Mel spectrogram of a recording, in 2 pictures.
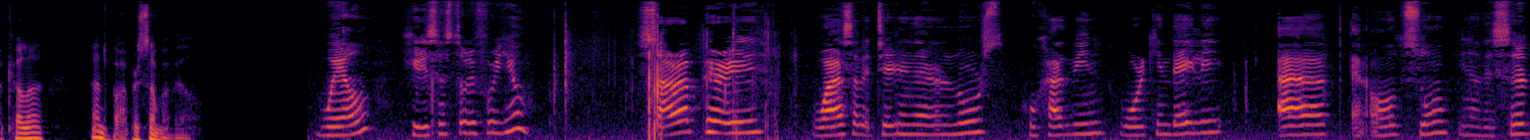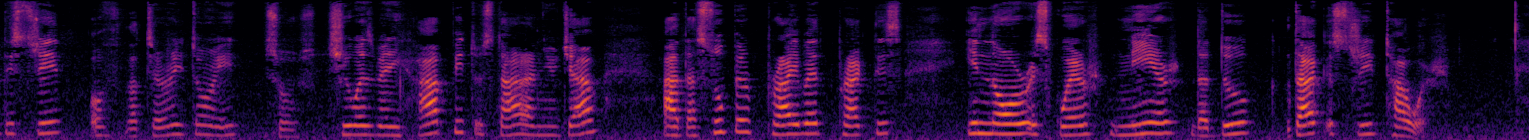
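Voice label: guanajuato, International Dialects of English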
